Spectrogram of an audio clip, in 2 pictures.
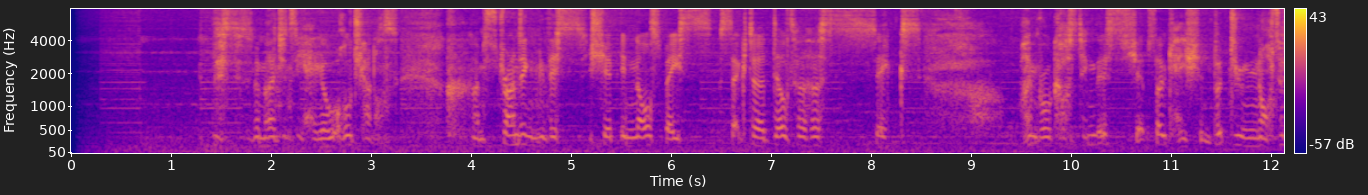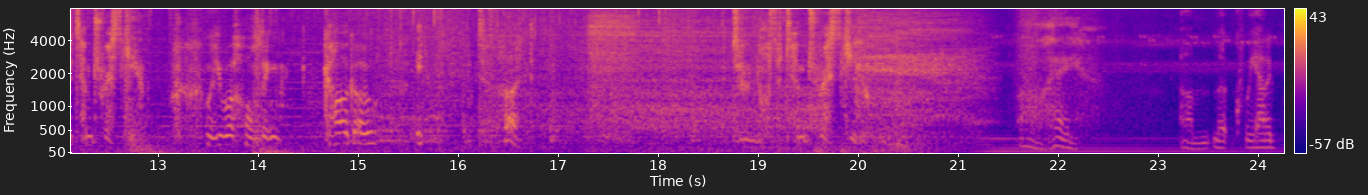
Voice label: game reel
